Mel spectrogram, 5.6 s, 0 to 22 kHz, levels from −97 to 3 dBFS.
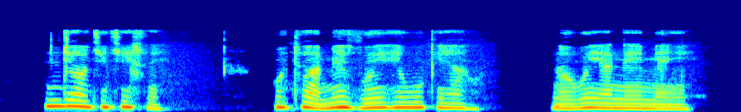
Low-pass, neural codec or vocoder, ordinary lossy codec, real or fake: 7.2 kHz; none; none; real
